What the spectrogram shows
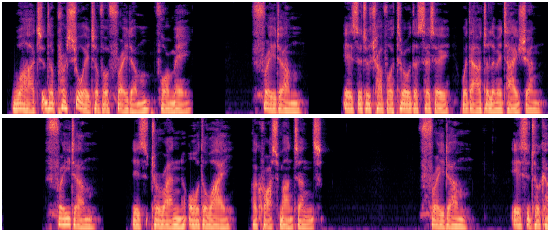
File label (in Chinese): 英男; 由心而发 自由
